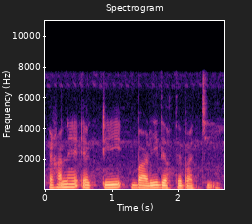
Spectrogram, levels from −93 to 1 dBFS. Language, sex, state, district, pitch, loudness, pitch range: Bengali, female, Assam, Hailakandi, 160 Hz, -16 LUFS, 150-165 Hz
